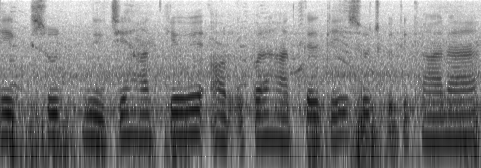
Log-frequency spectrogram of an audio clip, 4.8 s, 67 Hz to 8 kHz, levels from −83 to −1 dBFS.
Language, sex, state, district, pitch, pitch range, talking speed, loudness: Hindi, female, Uttar Pradesh, Etah, 150 Hz, 145-155 Hz, 185 wpm, -17 LUFS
